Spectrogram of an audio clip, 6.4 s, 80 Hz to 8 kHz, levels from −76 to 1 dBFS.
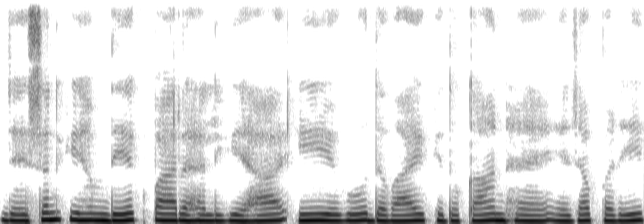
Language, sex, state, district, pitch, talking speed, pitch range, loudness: Hindi, female, Bihar, Katihar, 220 Hz, 175 wpm, 215-230 Hz, -11 LUFS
